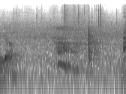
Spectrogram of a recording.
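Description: A kitchen knife cutting through a soft cotton candy and ice cream burrito, with one sharp knock about one and a half seconds in.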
